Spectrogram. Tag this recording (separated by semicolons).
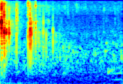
bang; nature; rocks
